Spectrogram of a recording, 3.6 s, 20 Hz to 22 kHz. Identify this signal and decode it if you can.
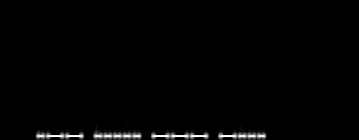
Morse code, heard as a keyed tone, about 25 wpm, 700 Hz. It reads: W5OB
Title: USA Call Signs - 4 Characters - Repeated 2x - 25wpm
